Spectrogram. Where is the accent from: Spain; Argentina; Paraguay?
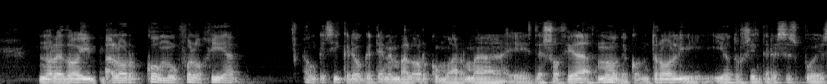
Spain; Ferrol, Galicia; incluso aquí uno en mi tierra, ¿no? En Ferrol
